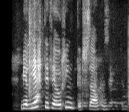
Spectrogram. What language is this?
Icelandic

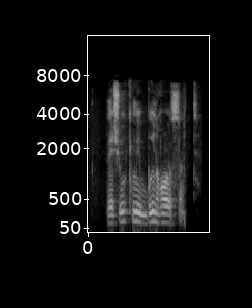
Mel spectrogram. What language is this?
Kabyle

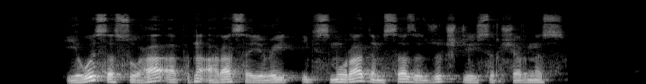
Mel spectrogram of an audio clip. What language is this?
Abaza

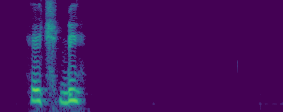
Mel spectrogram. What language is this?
Masai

